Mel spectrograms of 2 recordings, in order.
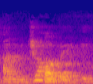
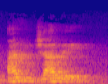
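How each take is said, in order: First: The second vowel sounds like 'o', Bengali style. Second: The second vowel is an open 'a' sound.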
